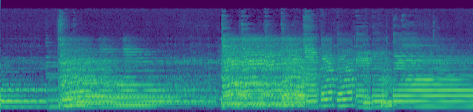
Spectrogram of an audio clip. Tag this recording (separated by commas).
Plucked string instrument, Music, Guitar, Musical instrument, Electric guitar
